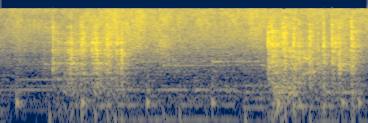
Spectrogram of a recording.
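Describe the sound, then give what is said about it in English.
Vegetables stir-frying in an oiled pan, a steady sizzle with scraping stirs, swelling louder in bursts as the food is tossed; no one speaks. “We just stir frying, sauteing.”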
